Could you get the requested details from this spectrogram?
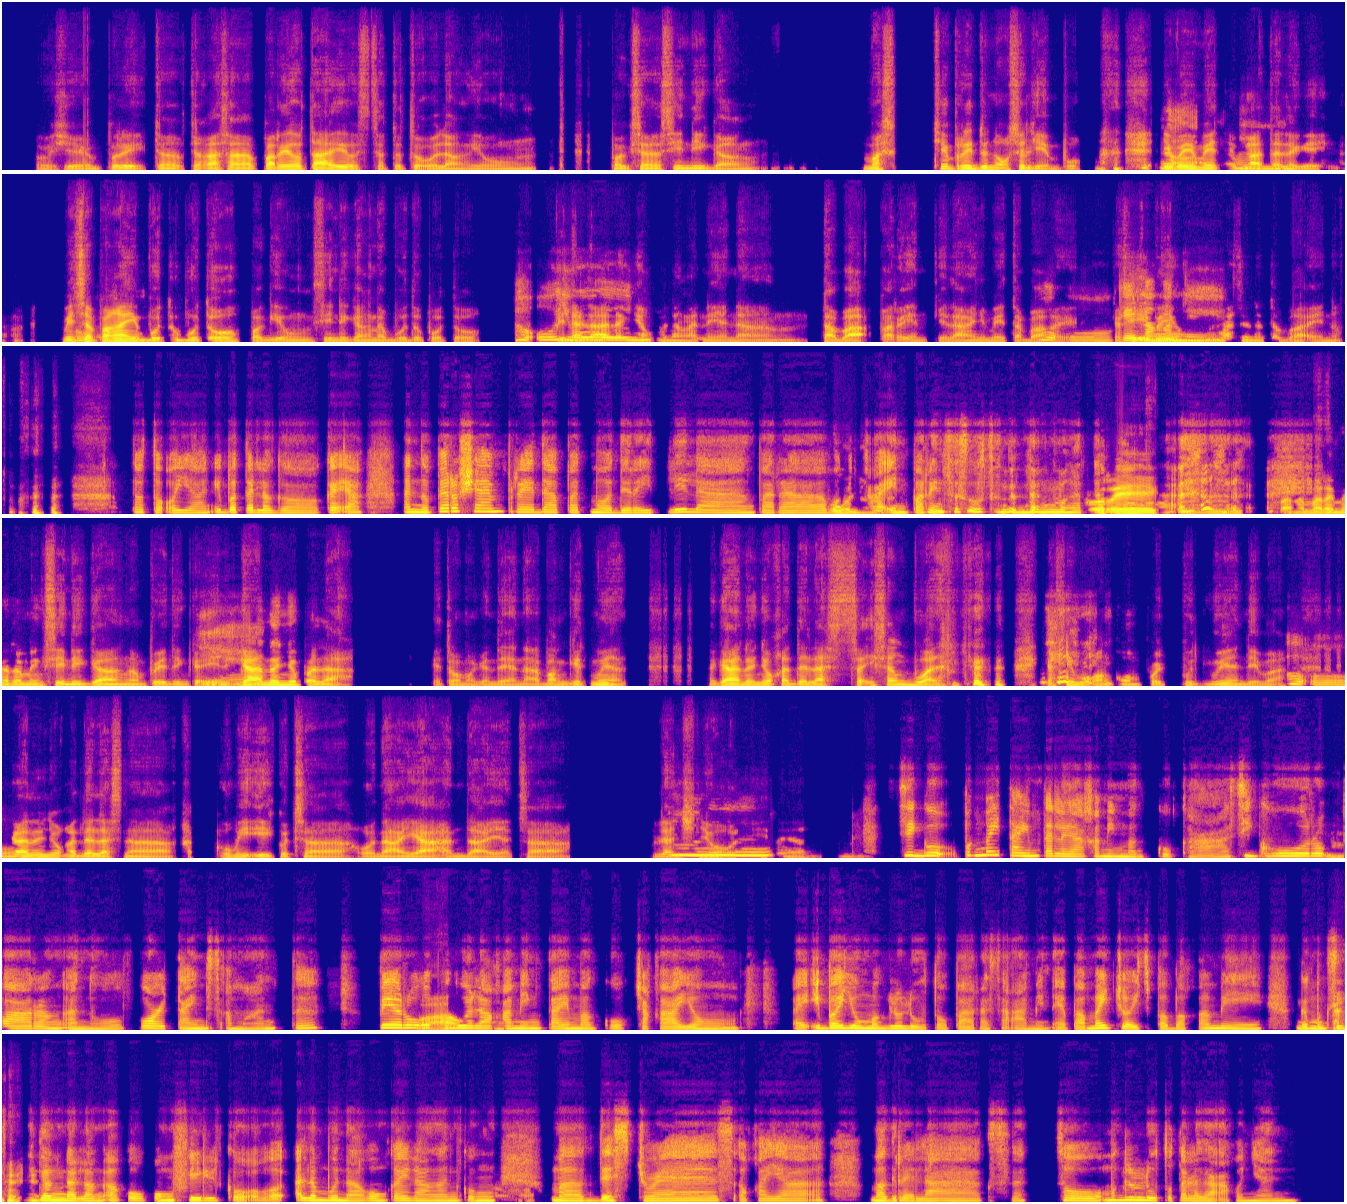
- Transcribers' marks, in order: tapping; chuckle; other background noise; drawn out: "yun"; chuckle; in English: "moderately"; laughing while speaking: "susunod ng mga"; stressed: "Korek"; laugh; drawn out: "Yes"; chuckle; drawn out: "Hmm"; chuckle; drawn out: "distress"
- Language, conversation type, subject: Filipino, podcast, Paano mo inilalarawan ang paborito mong pagkaing pampagaan ng pakiramdam, at bakit ito espesyal sa iyo?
